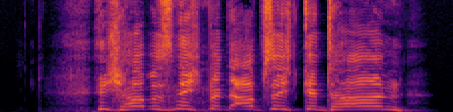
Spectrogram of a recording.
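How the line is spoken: Shouted. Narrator (German): schrie er

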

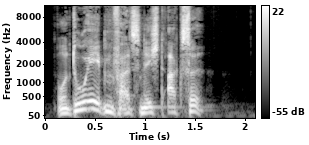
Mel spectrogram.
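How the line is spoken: Uncle calling out. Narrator (German): rief mein Onkel

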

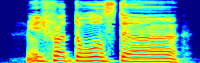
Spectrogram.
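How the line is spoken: Whining. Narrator (German): jammerte Oskar

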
